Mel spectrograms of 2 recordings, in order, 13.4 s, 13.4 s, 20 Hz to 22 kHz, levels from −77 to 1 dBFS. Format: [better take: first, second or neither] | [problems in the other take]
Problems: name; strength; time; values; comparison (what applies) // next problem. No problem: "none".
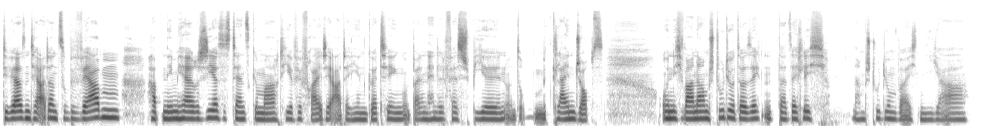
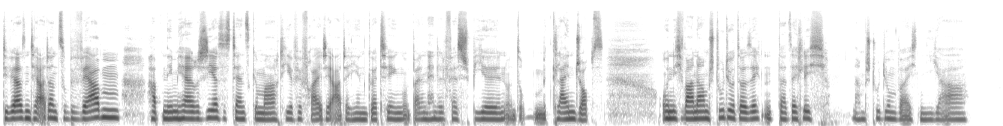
neither | none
